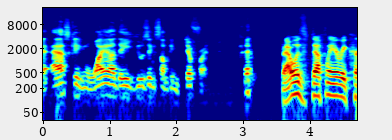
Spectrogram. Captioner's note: laughs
